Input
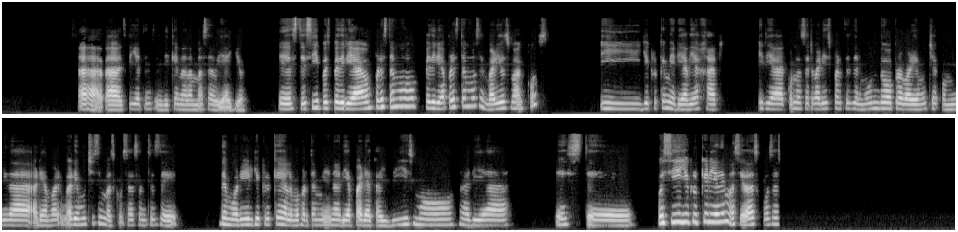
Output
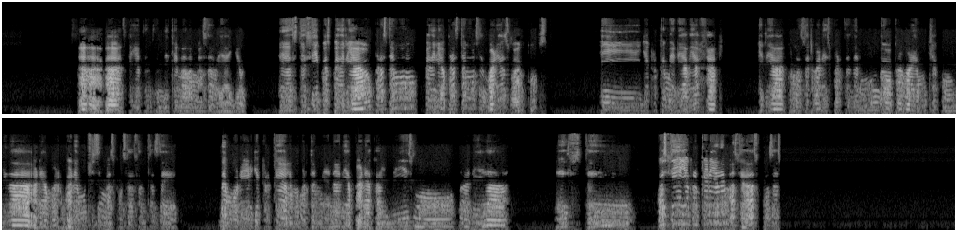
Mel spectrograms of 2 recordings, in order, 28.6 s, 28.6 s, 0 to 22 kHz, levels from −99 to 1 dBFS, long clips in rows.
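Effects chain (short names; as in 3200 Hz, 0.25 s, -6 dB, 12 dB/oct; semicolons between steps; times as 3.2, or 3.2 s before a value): fixed phaser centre 980 Hz, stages 4; spectral gate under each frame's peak -20 dB weak; gain +8.5 dB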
